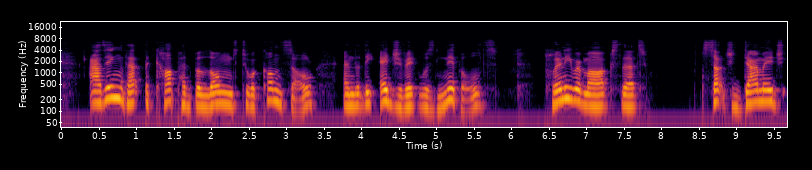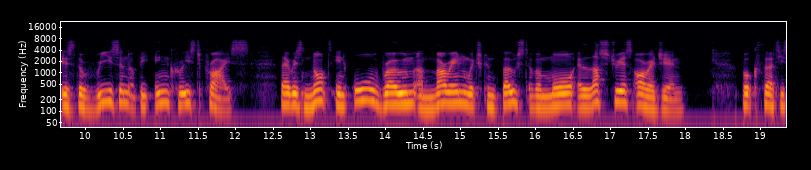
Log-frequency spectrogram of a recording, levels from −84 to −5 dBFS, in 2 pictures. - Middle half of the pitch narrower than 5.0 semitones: Yes, average, 3.6 semitones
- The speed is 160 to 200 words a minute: No, average, 145 wpm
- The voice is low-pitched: No, medium, 145 Hz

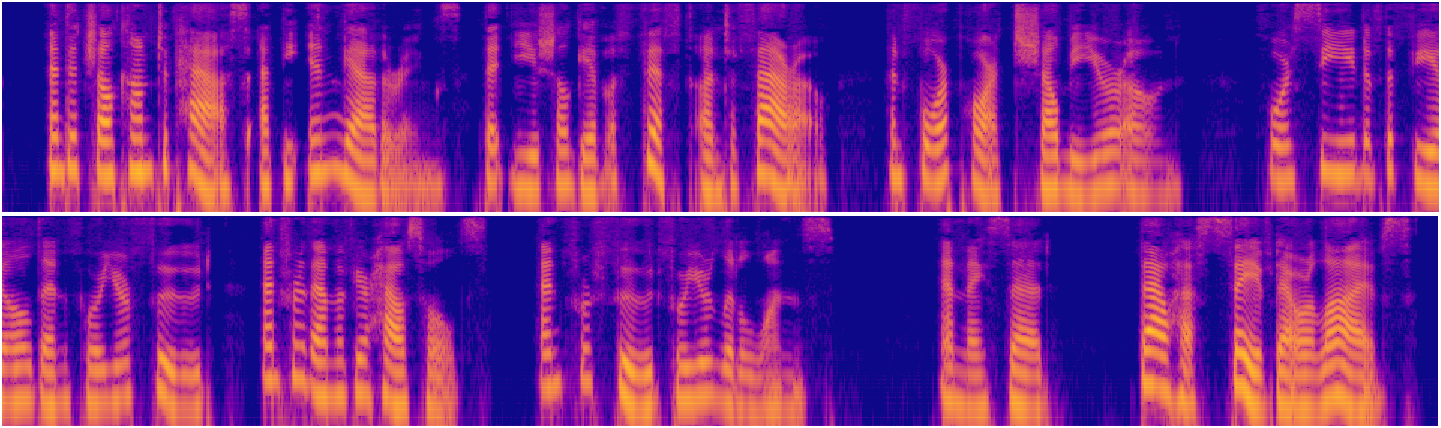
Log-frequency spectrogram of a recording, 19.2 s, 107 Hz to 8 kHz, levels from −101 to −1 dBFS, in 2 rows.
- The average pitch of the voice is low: No, medium, 185 Hz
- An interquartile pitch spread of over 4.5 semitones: Yes, wide, 5.5 semitones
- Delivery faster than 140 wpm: Yes, average, 170 wpm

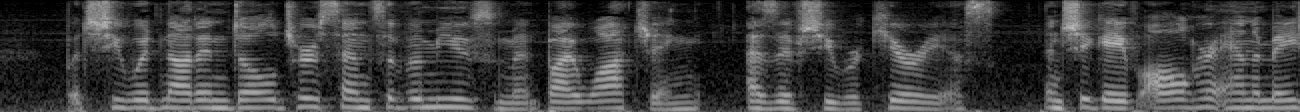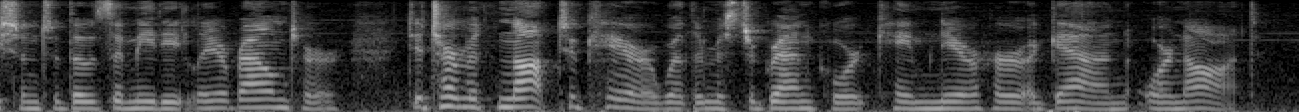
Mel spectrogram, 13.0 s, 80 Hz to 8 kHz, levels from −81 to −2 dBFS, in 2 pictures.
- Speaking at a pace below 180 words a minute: No, average, 185 wpm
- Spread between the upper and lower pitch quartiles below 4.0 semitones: Yes, narrow, 2.5 semitones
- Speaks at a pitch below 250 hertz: Yes, medium, 185 Hz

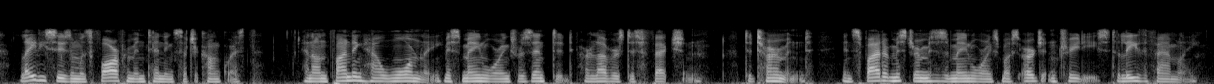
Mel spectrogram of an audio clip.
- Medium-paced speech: Yes, average, 175 wpm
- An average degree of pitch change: No, narrow, 2.2 semitones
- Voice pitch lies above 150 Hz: No, medium, 140 Hz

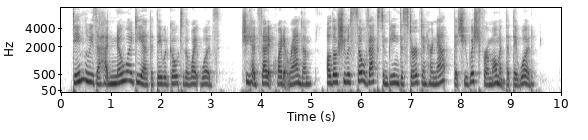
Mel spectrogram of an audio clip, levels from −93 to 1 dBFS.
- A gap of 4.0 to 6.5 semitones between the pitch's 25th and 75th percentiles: No, average, 3.5 semitones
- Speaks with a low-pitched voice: No, high, 215 Hz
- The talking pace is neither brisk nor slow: No, fast, 240 wpm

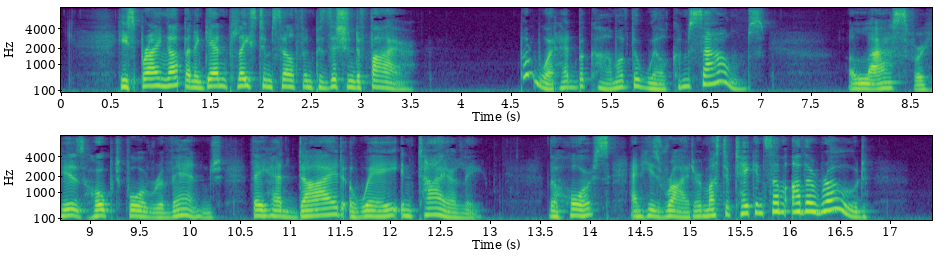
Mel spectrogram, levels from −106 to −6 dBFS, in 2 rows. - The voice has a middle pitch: Yes, medium, 160 Hz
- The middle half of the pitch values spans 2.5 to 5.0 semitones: No, wide, 5.6 semitones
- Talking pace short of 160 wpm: Yes, average, 140 wpm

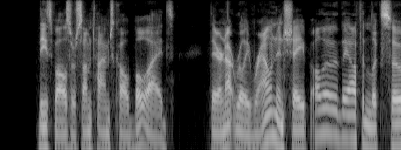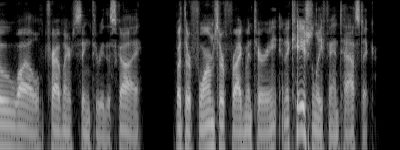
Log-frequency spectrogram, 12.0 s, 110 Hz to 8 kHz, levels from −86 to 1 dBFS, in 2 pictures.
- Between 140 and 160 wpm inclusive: Yes, average, 150 wpm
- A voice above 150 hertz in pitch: No, very low, 95 Hz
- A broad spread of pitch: No, average, 4.3 semitones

